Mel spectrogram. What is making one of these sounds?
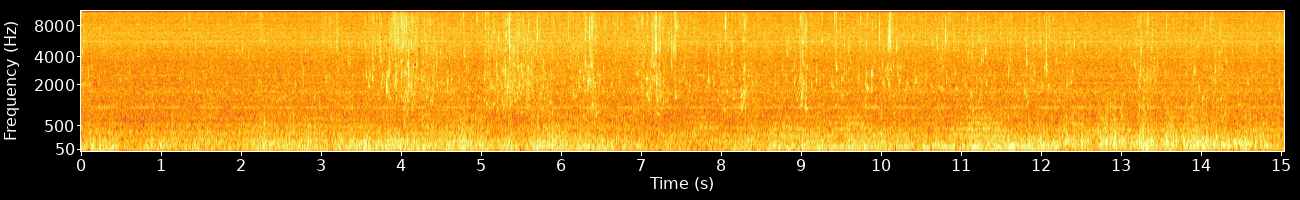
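Small waves lap at a lakeshore.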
